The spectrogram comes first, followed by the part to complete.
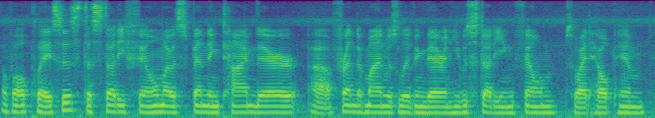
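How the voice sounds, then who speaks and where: Delivering his words completely flat at a moderate pace, this lowish-voiced man is an artist and filmmaker guesting on a podcast. Middle-aged and from the Netherlands, he has a neutral American accent and talks reflectively, playfully, and wordily. A little hiss or hum runs under the recording.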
